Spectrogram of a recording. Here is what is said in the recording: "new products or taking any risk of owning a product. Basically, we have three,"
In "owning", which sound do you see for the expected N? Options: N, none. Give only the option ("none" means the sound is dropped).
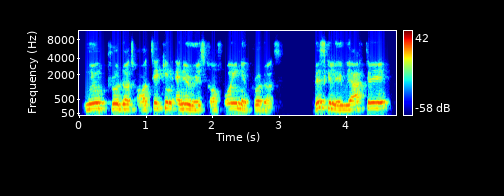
none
